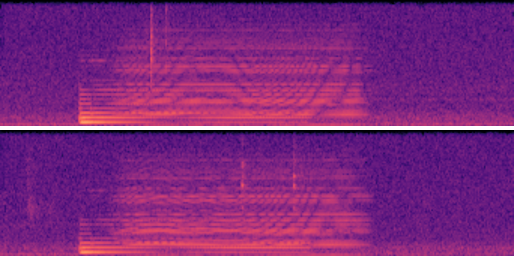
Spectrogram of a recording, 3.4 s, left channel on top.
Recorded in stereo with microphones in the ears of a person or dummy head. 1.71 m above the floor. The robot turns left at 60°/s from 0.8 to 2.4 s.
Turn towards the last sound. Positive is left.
turn(degrees=-70)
